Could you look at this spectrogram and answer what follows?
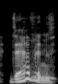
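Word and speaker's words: Devens: Devon's. It rhymes with heavens.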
